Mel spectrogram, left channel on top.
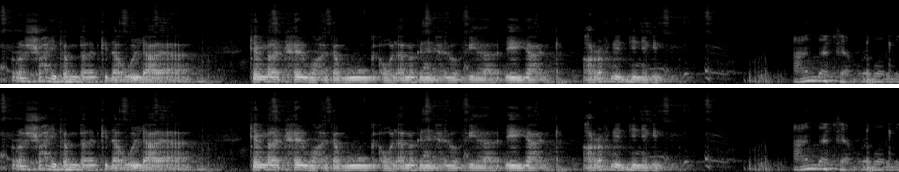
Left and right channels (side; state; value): both; identical; correlation 1.00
